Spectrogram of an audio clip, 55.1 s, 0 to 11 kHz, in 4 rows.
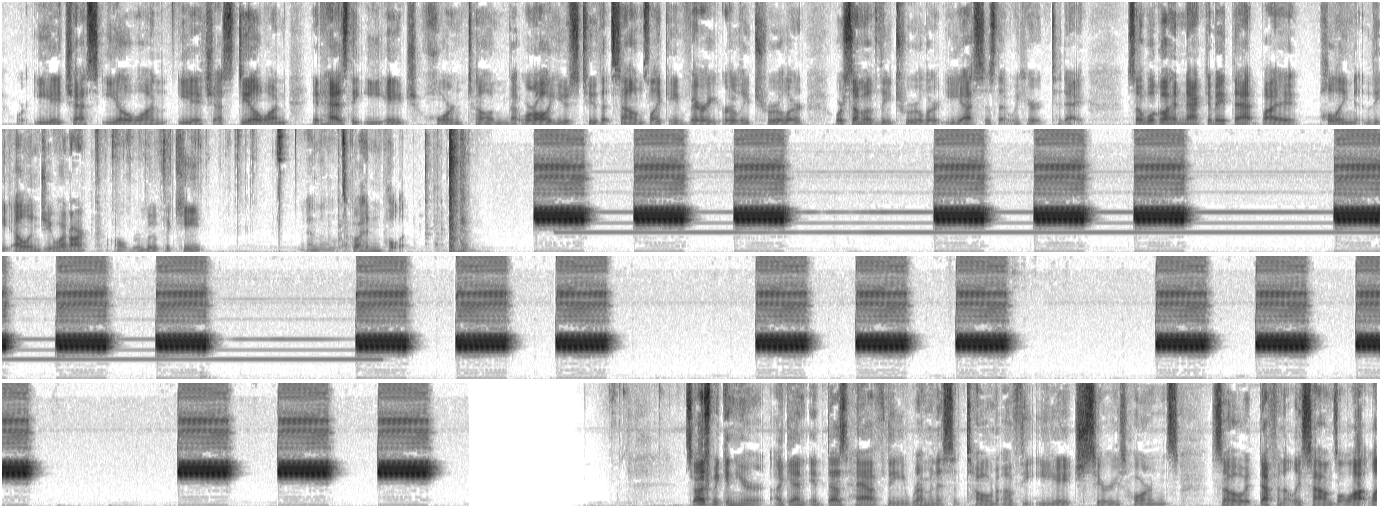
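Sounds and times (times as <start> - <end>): fire alarm horn blasts: 19.1 - 33.8, 35.1 - 37.7, 39.1 - 41.7, 43.1 - 45.8.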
